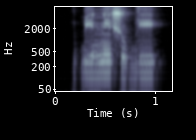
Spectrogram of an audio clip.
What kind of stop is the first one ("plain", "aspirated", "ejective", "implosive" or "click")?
implosive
